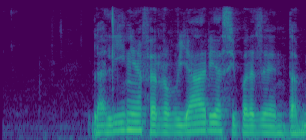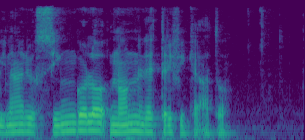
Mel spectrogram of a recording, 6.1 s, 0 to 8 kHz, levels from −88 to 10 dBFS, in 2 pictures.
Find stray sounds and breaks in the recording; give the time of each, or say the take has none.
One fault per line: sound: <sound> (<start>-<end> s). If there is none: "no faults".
no faults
